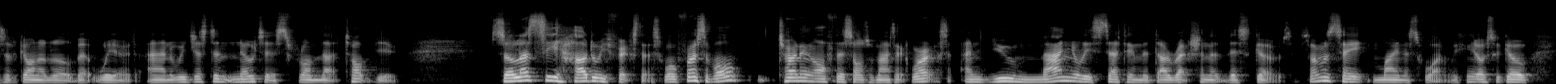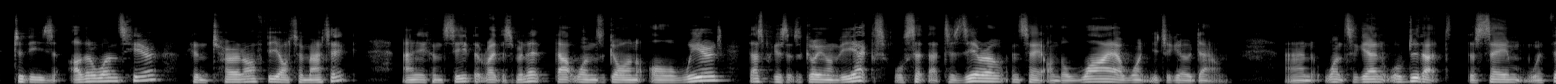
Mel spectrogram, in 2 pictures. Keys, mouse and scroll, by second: 0.0 middle click, 7.5 click, 12.8 click, 15.3 click, 16.6 scroll down 1, 18.1 click, 19.3 middle click, 22.7-23.6 typing, 24.7 d, 25.3 click, 29.2 click.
